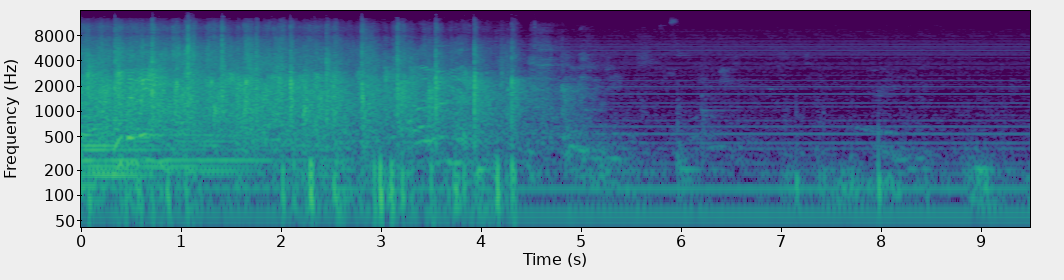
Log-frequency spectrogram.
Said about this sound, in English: come on, give him a hand clap of praise as we sing this last song.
